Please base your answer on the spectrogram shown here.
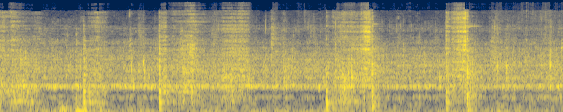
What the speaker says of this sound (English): next step, add your bacon or pancetta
